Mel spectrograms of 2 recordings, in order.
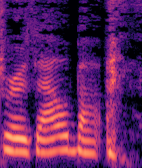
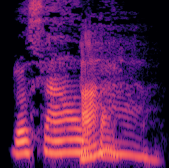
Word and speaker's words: Rosalba: Dr Rosalba Courtney, how are you doing today? Hi there, Anthony. It's Rosalba. It's a hard one. Yes. It's tricky. Yeah, it's an Italian name, Rosalba.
